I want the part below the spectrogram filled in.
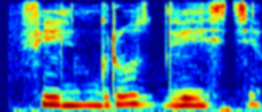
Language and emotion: Russian, neutral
